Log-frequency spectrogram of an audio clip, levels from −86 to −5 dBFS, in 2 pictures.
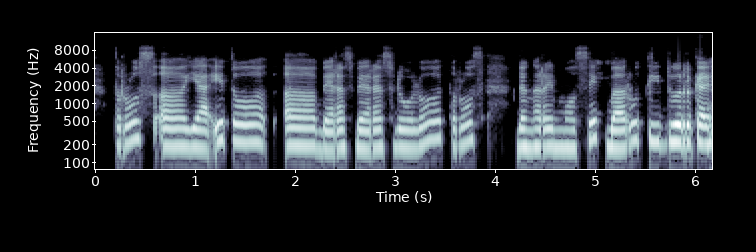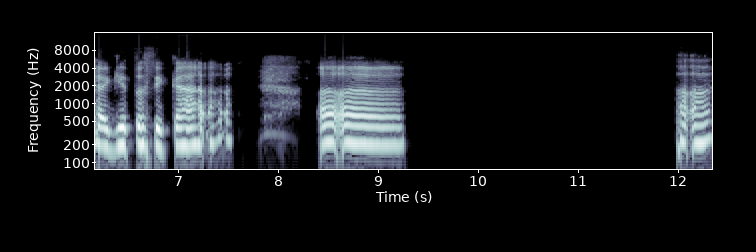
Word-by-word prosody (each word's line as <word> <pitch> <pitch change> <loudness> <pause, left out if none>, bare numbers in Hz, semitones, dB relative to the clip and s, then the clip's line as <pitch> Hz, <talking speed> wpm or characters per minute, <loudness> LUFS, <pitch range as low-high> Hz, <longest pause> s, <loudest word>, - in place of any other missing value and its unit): terus, 230 +5 -4
eee, 190 0 +1
ya 185 -1 +1
itu, 220 -2 -1 0.2
eee, 195 -1 +1
beres-beres 180 +1 -2
dulu, 195 +8 -2
terus 205 +5 -6 0.3
dengerin 185 0 0
musik, 180 +7 -2
baru 185 +4 +2
tidur, 225 -1 +3
kayak 200 -5 +3
gitu 195 +1 +4
sih, 190 -3 +2
Kak. 195 +1 +3 1.1
Heeh. 205 -2 +2 2.7
Heeh, 220 +1 0
195 Hz, 90 wpm, -16 LUFS, 185-220 Hz, 2.7 s, gitu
